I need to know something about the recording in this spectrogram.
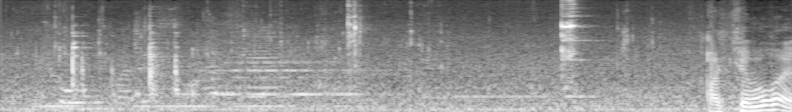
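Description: Glasses clink together.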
